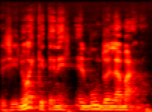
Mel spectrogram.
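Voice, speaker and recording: Audible room echo surrounds a man speaking with a Rioplatense accent. He keeps a moderate pace. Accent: Argentine Rioplatense Spanish, voseo. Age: 70s. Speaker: retired biochemist. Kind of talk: TV interview. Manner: halting, repeats words.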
